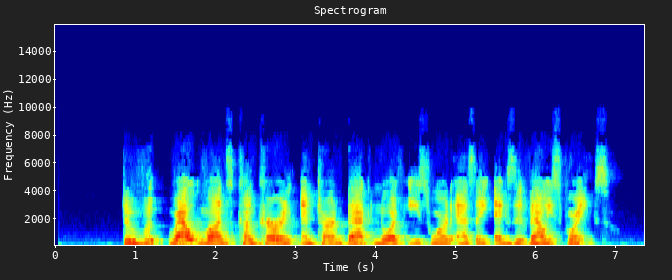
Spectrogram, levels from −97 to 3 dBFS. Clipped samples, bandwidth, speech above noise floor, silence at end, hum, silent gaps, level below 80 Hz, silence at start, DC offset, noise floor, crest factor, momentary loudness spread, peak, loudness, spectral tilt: under 0.1%; 7.2 kHz; 47 dB; 0.5 s; none; none; -54 dBFS; 0.85 s; under 0.1%; -65 dBFS; 16 dB; 8 LU; -2 dBFS; -18 LUFS; -7 dB/octave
